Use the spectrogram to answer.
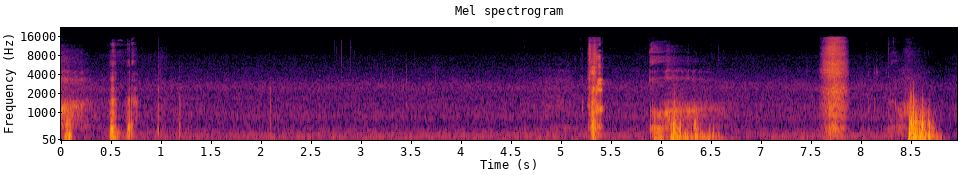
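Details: Drunk hiccups: several brief, abrupt voiced gulps with sighing sounds between them.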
